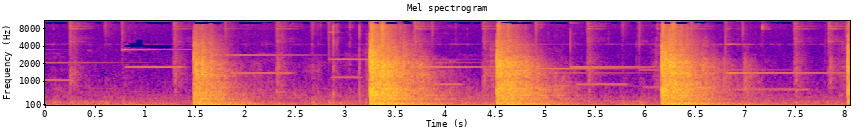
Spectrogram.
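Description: A loose glass-paneled kitchen door banging and rattling as a dog pushes against it with its head: four bangs about every one and a half seconds, each dying away over about a second. The lower part of the door is not fixed and swings freely.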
